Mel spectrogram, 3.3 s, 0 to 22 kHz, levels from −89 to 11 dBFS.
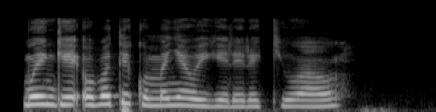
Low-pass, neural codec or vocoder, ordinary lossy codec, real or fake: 10.8 kHz; none; none; real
